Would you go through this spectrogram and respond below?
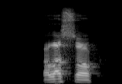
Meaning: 1. endearing diminutive of ко́лос (kólos, “ear (of corn, etc.)”) 2. spikelet
- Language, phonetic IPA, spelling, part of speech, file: Russian, [kəɫɐˈsok], колосок, noun, Ru-колосок.ogg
